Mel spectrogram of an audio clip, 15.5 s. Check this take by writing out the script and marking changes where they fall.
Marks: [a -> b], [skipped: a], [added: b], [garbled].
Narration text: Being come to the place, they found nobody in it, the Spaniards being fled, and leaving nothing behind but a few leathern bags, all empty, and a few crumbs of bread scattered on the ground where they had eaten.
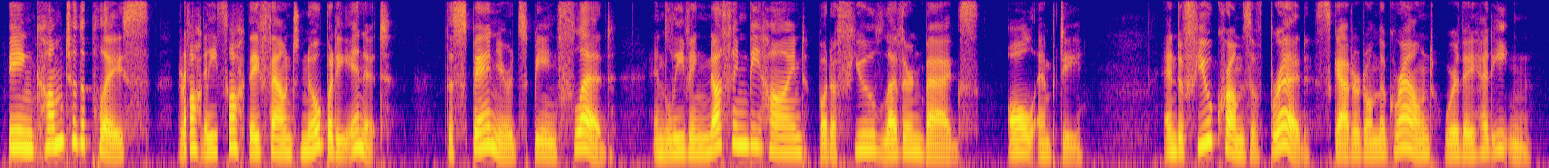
Being come to the place, [garbled] they found nobody in it, the Spaniards being fled, and leaving nothing behind but a few leathern bags, all empty, and a few crumbs of bread scattered on the ground where they had eaten.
